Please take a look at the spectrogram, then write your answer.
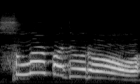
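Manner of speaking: big, strong speaker voice, outside voice. Demonstrating how to use your outside voice, in an outside voice. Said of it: "your outside voice".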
